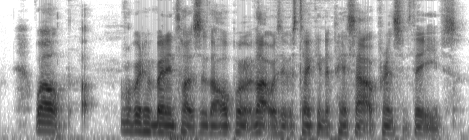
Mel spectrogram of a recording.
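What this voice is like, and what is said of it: British accent. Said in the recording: “I have a British accent.”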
